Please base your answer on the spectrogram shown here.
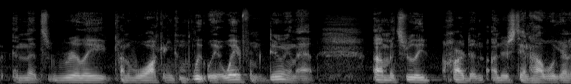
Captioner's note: none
